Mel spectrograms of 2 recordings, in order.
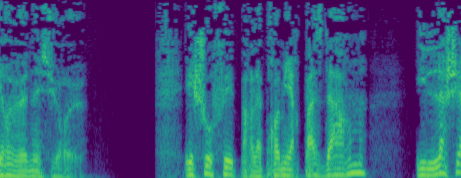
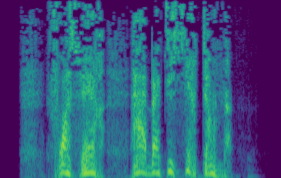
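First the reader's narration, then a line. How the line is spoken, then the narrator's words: Breathless utterance. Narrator (French): lâcha Blancandin dans un souffle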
